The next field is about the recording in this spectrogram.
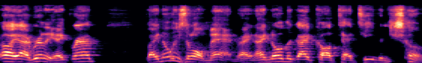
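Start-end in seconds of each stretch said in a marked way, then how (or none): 0.0-0.9 defensive-sounding voice. Retelling a reply to a caller who insulted the show: retelling own defensive tone. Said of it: "I sort of get defensive".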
